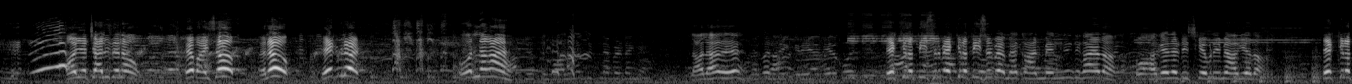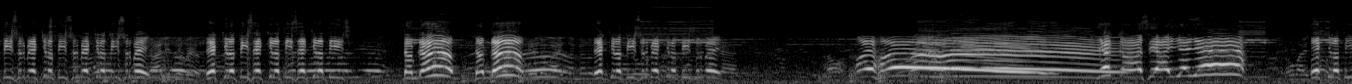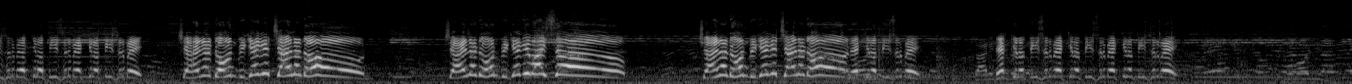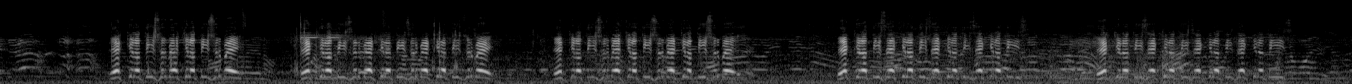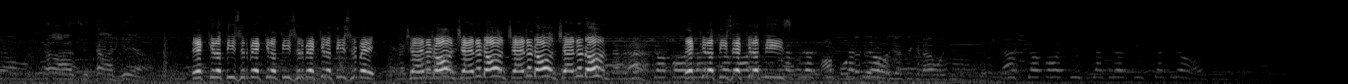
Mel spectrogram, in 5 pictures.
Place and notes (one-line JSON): {"title": "Main Bazar Rd, Aram Bagh, Ratan Lal Market, Kaseru Walan, Paharganj, New Delhi, Delhi, Inde - New Deli - Pahar Ganj - le vendeur de Litchees", "date": "2008-05-23 17:00:00", "description": "New Deli - Pahar Ganj - le vendeur de Litchees", "latitude": "28.64", "longitude": "77.22", "altitude": "218", "timezone": "Asia/Kolkata"}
